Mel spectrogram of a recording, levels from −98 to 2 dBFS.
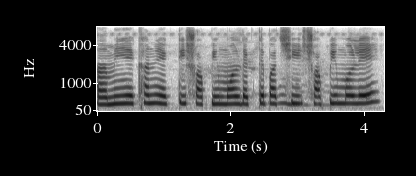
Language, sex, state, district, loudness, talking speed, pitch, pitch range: Bengali, female, West Bengal, Alipurduar, -14 LUFS, 110 wpm, 280 Hz, 265-285 Hz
